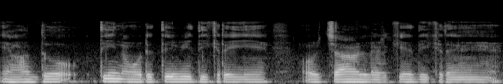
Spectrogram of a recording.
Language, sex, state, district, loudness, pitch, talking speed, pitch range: Hindi, male, Arunachal Pradesh, Lower Dibang Valley, -17 LUFS, 115 Hz, 165 wpm, 115-120 Hz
